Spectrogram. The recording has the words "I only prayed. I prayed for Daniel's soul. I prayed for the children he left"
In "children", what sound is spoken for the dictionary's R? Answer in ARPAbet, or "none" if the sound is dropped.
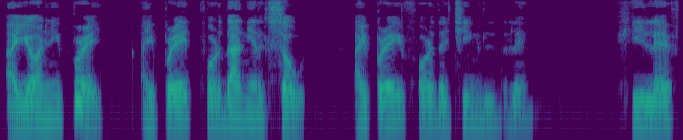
L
